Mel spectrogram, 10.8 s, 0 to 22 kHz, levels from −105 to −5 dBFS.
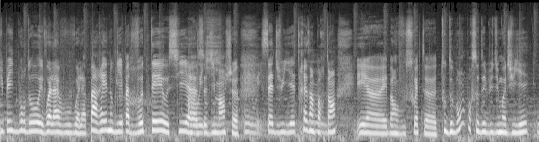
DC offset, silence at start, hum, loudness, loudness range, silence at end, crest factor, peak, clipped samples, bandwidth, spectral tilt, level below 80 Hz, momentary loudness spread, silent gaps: under 0.1%; 0 s; none; -18 LUFS; 3 LU; 0 s; 16 dB; -2 dBFS; under 0.1%; 15.5 kHz; -5.5 dB/octave; -42 dBFS; 6 LU; none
